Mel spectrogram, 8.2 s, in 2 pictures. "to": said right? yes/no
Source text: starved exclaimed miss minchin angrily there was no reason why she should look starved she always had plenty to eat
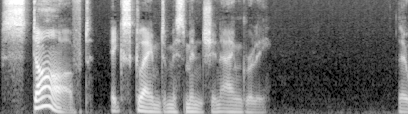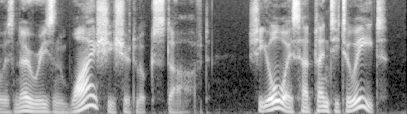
yes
